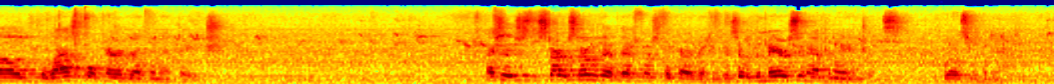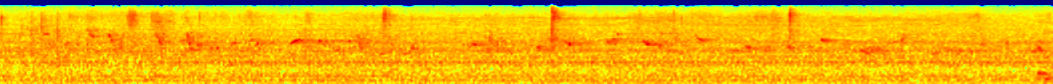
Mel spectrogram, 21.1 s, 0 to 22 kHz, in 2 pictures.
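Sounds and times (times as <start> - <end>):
ventilation hum: 0.0 - 21.0.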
